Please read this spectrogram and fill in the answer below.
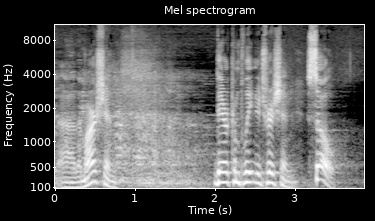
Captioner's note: audience laughing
